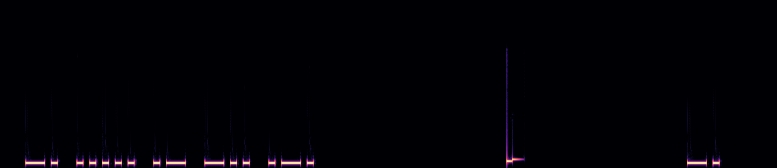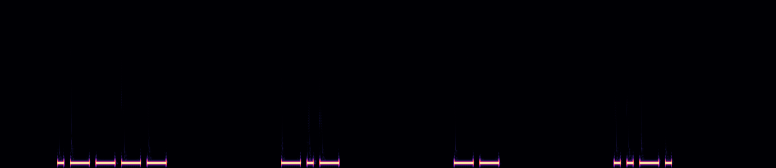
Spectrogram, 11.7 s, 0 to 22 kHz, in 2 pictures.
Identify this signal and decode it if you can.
Morse code, heard as a keyed tone, about 25 wpm, spaced as for 13 wpm, 700 Hz. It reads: N5ADR N1KMF
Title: USA Call Signs - 5 Characters - 6x Character Spacing - 25wpm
